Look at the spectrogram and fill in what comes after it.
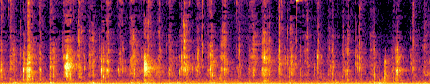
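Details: Hunter, a puppy almost a year old, eats peanut butter indoors: soft, wet clicking licks and smacks come in an uneven patter, with a few sharper ticks standing out against the quiet room.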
